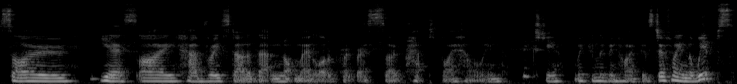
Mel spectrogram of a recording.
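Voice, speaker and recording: With an Australian accent, a woman talks at a fairly quick pace and a very deep, low pitch amid noticeable background noise. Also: ordinary pitch variation. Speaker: craft video host. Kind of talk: casual video chat. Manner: hesitant, many ums.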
